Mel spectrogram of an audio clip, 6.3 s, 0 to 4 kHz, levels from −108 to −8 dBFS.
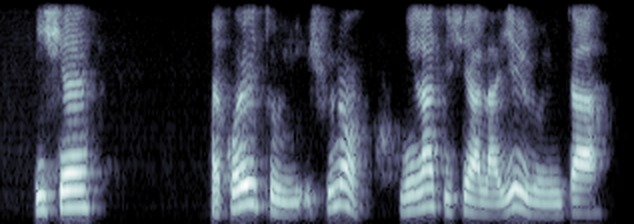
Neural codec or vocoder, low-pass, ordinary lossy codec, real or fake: codec, 24 kHz, 3.1 kbps, DualCodec; 3.6 kHz; none; fake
